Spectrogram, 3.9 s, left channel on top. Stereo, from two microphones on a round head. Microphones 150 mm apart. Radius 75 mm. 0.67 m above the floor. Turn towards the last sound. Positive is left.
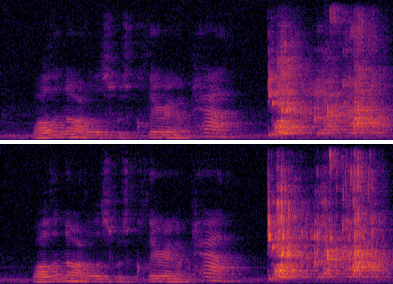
turn(degrees=-80)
